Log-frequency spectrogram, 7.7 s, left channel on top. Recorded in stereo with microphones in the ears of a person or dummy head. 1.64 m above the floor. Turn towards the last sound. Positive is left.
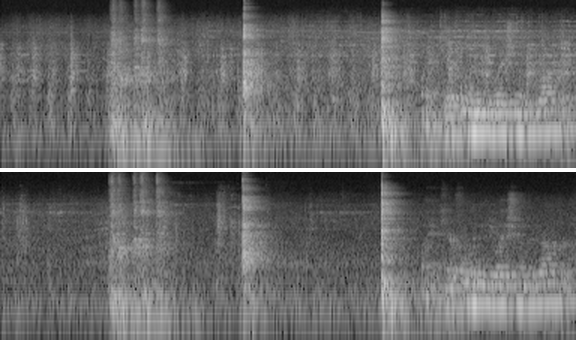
turn(degrees=80)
